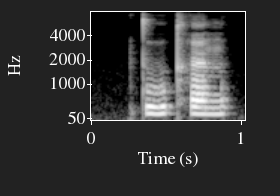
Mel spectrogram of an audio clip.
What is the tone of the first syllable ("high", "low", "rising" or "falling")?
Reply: rising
